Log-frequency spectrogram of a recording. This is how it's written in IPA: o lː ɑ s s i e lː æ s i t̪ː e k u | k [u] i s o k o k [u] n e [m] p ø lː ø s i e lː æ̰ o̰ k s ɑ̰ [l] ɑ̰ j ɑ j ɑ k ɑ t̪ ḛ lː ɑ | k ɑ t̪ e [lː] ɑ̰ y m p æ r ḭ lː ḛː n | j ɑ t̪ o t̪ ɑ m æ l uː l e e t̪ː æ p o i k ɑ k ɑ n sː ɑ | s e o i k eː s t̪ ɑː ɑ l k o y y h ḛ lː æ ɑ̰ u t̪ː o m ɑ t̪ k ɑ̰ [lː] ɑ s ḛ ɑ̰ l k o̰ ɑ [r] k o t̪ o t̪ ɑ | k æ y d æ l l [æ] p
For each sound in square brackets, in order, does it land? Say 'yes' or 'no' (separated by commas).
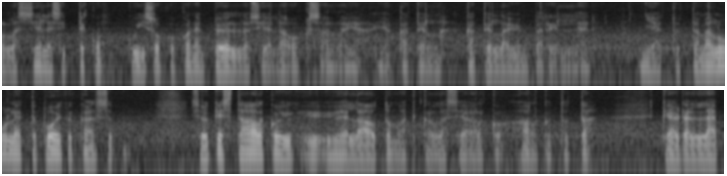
yes, no, yes, no, yes, yes, no, yes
